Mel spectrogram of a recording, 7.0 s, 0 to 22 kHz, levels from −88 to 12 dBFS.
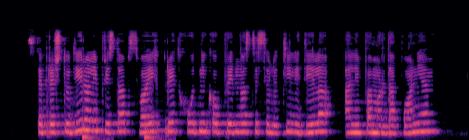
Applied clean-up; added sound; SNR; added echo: none; Bowed string instrument; 8 dB; none.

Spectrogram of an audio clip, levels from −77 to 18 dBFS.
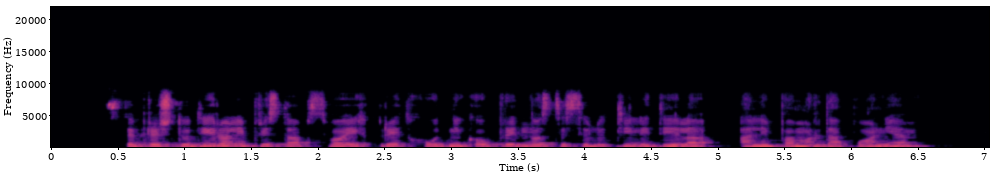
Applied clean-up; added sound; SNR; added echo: neural mask model Resemble Enhance denoiser.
